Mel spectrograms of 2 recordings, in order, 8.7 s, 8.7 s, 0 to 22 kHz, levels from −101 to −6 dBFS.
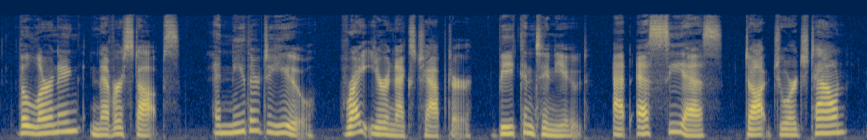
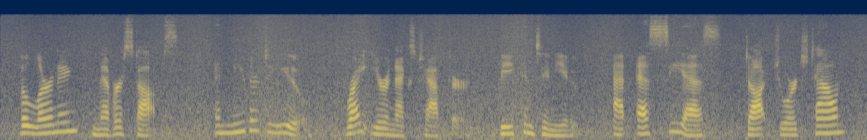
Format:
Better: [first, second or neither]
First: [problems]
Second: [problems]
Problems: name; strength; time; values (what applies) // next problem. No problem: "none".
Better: first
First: none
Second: hiss; noticeable; throughout; 10 dB below the speech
